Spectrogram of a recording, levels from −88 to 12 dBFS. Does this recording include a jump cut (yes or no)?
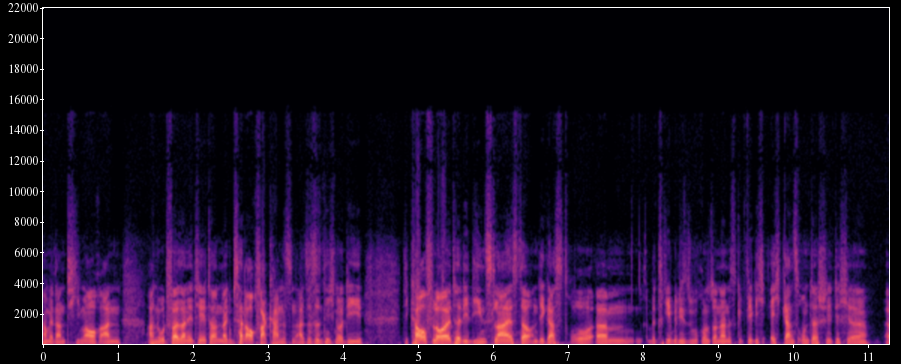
no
